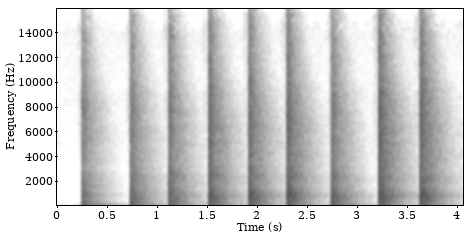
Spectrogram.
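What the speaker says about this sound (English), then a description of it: "hammer it in place" Eight sharp hammer blows in a steady, even rhythm, loud and close, each ringing briefly before the next strike.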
